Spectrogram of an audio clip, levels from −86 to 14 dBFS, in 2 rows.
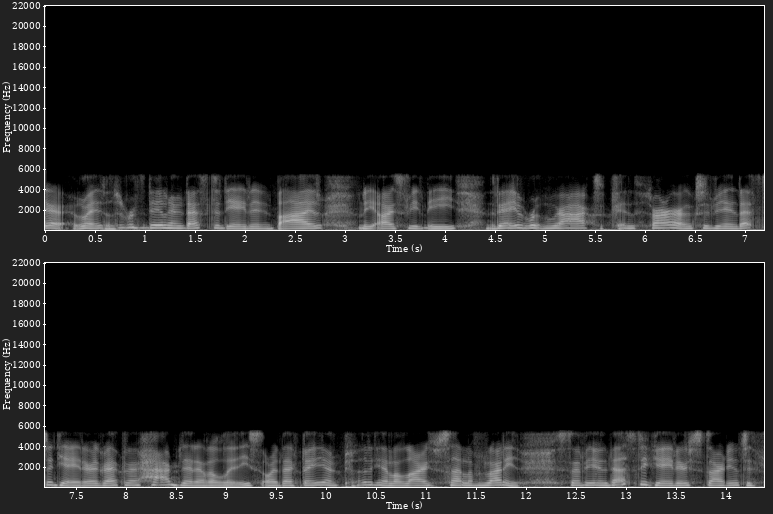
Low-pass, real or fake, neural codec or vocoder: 5.4 kHz; fake; autoencoder, 22.05 kHz, a latent of 192 numbers a frame, VITS, trained on many speakers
